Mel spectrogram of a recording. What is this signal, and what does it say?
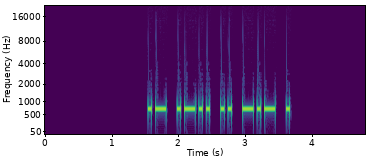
Morse code, heard as a keyed tone, about 22 wpm, 700 Hz. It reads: ALIKE
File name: 5 Letter Words - First 3 Letters Given - 22wpm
